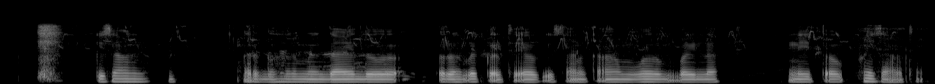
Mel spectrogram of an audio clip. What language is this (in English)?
Chhattisgarhi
